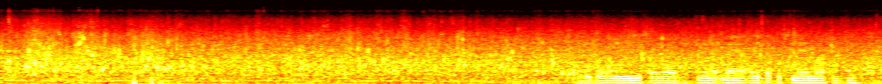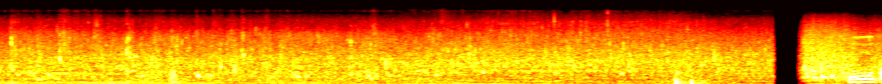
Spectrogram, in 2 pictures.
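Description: A shallow stream rushes and splashes over stones.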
